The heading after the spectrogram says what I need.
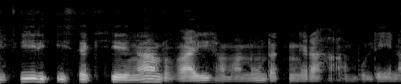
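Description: Listening through this speech recording, nothing stood out as a technical fault at any point.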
